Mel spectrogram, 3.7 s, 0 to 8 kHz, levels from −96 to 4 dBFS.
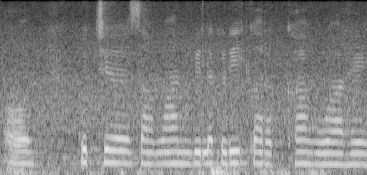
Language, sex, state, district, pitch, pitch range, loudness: Hindi, female, Uttar Pradesh, Lalitpur, 200 Hz, 190-205 Hz, -14 LUFS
